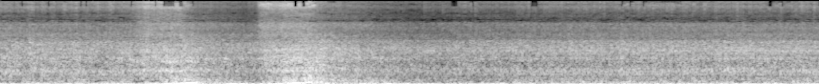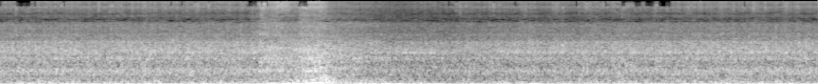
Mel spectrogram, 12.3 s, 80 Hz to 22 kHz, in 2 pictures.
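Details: 1949 Chevy 3100 truck with newly installed V8 motor, first run in garage: steady deep idle with two quick throttle blips rising and falling cleanly; smooth, even, sounds good.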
